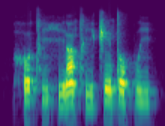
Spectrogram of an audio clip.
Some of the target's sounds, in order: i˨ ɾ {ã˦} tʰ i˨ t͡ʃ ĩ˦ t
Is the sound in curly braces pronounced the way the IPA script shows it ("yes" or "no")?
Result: yes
